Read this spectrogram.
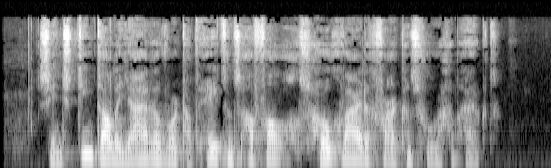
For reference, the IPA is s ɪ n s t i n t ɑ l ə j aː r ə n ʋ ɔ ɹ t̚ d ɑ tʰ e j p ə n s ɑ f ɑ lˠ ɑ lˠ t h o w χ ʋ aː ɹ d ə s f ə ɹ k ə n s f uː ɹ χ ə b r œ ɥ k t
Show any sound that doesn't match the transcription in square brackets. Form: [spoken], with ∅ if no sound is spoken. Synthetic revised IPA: s ɪ n s t i n t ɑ l ə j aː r ə n ʋ ɔ ɹ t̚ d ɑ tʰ e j [t] ə n s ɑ f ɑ lˠ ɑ lˠ [s] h o w χ ʋ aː ɹ d ə [χ] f [ɑ] ɹ k ə n s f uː ɹ χ ə b r œ ɥ k t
